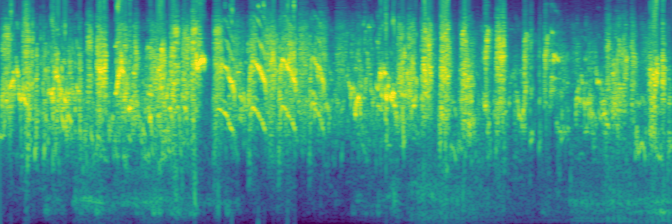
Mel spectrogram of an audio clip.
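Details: Budgerigar flock eating food. Harsh squawks and curved, arching chirps crowd together in a loud, continuous babble from many birds.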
